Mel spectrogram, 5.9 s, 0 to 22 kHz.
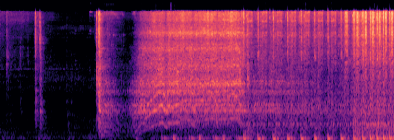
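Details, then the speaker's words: John Deere 314 garden tractor, Kohler K321 single-cylinder engine after a full rebuild, was burning oil: it catches and settles into a steady, even thumping idle with no knock or misfire as it warms up; runs fine. "Uh that was all pretty wet with oil, but sounded good."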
